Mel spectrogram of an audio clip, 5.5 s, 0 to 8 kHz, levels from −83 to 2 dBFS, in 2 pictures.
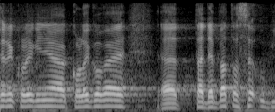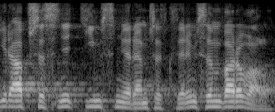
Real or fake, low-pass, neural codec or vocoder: real; 7.2 kHz; none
